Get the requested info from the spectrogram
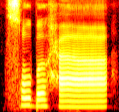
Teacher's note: صاد کو پر کرنا ہے، با پہ قلقلہ کرنا ہے، ہا کو حلق سے پڑھ کے الف ساتھ اٹیچ ہے اس کو پورا پڑھنا ہے۔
